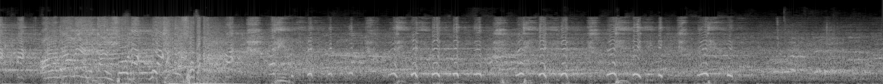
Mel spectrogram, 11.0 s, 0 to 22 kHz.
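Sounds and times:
audience laughter: 0:00.0 - 0:10.9
high-pitched pulsing laugh: 0:01.1 - 0:09.3.

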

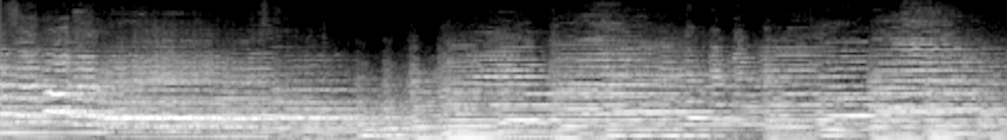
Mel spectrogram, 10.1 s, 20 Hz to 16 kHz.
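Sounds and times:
operatic singing: 0:00.0 - 0:04.1
orchestra playing: 0:00.0 - 0:10.0.

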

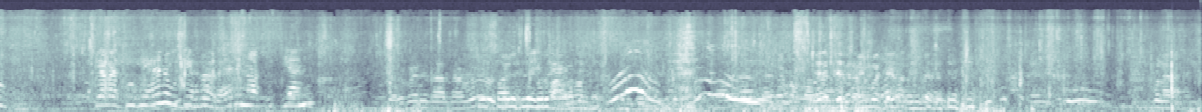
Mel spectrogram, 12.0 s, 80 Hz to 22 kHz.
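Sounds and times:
onlookers' voices: 0:00.0 - 0:12.0.

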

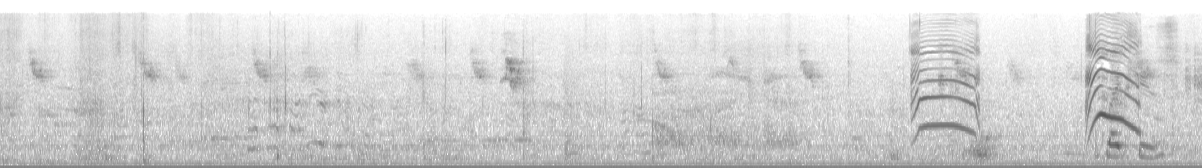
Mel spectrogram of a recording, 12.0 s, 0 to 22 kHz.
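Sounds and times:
kitten mewing: 0:09.1 - 0:09.9, 0:10.8 - 0:11.6.

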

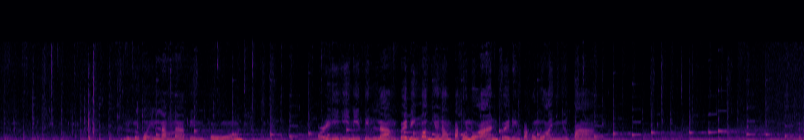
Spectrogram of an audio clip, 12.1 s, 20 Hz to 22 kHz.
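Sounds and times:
whisk stirring liquid in pot: 0:00.0 - 0:10.2
bright background music: 0:00.0 - 0:12.0.

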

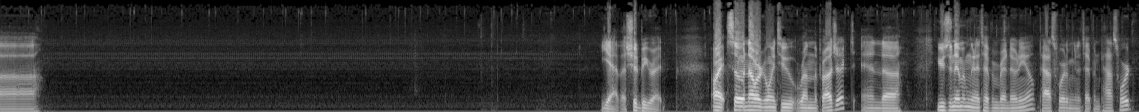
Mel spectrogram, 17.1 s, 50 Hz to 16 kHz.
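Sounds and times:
low steady hum: 0:00.0 - 0:17.0
faint clicks: 0:00.8 - 0:08.8.

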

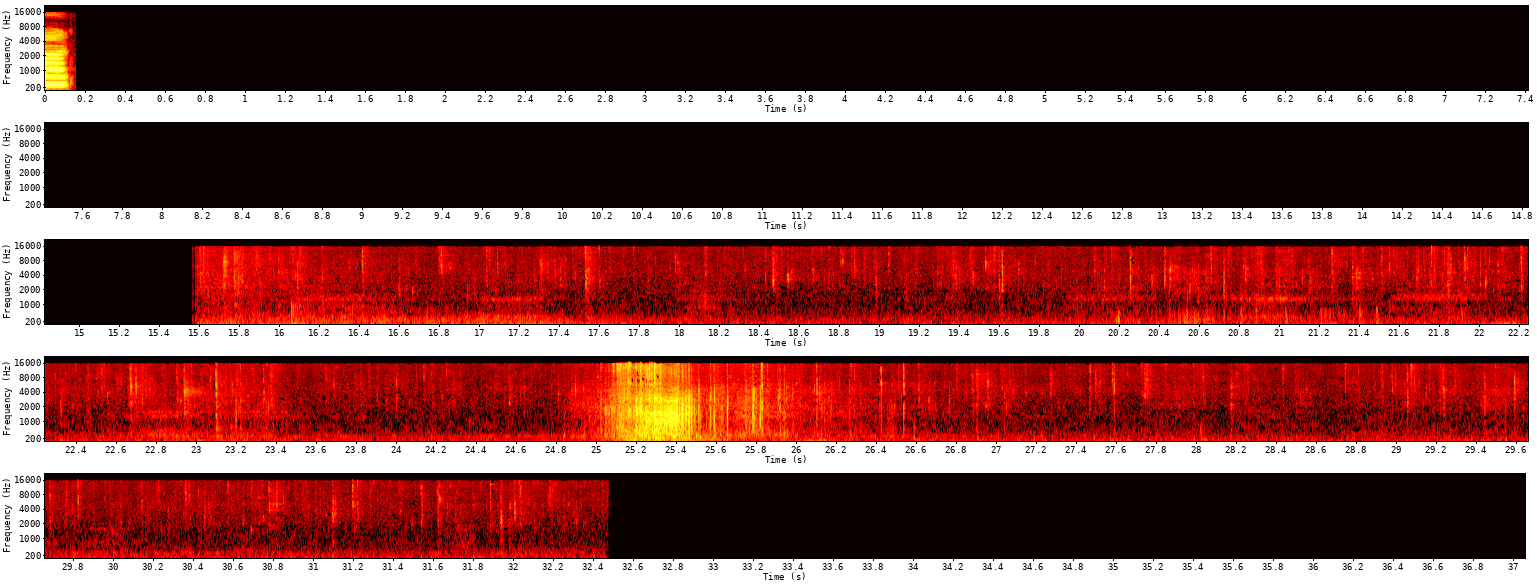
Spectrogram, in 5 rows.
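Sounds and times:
light crackling and pattering: 0:15.6 - 0:32.5.

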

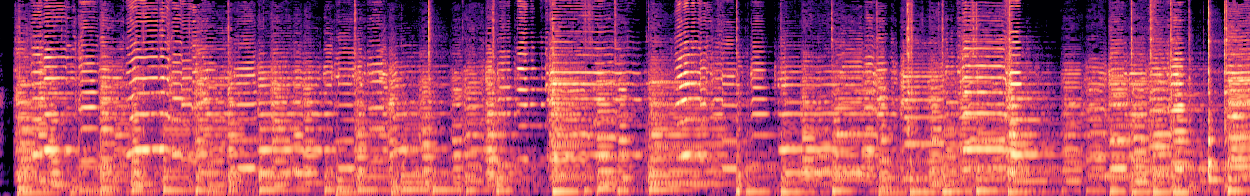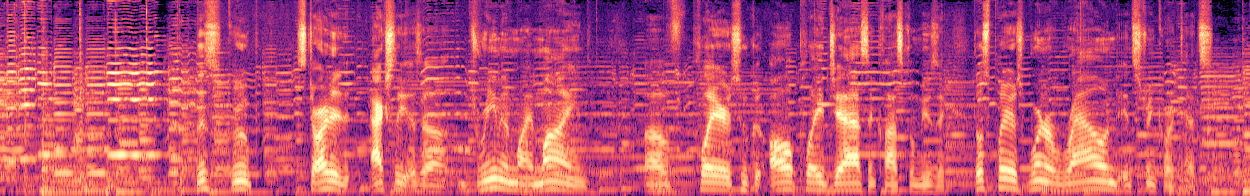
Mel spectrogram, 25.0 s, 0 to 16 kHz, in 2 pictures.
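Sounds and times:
cello bass line: 0:00.0 - 0:25.0
jazz string quartet playing: 0:00.0 - 0:25.0.

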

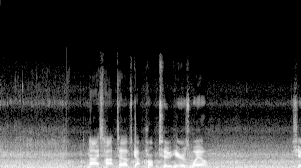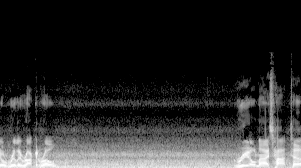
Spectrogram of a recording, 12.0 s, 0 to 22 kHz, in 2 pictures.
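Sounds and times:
hot tub water churning: 0:00.0 - 0:12.0.

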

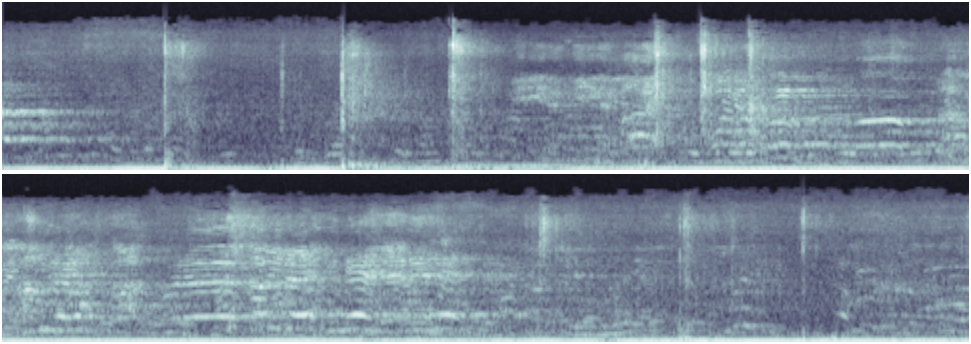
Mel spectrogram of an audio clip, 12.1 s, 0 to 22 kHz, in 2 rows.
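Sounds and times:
players' voices: 0:00.0 - 0:12.0
steady low hum: 0:00.0 - 0:12.0
football kick thuds: 0:01.0 - 0:03.0.

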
